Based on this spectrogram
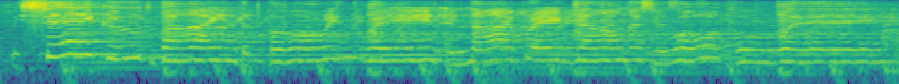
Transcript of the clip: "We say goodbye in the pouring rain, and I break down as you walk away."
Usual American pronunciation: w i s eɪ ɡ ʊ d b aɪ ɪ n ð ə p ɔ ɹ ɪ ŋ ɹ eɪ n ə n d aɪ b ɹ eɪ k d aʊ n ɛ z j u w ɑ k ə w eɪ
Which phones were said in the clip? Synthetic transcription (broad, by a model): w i s eɪ ɡ ʊ d b aɪ ɪ n ð ə b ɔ ɹ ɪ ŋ ɹ eɪ n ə n aɪ b ɹ eɪ k d aʊ n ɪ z j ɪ w ɑ k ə w eɪ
